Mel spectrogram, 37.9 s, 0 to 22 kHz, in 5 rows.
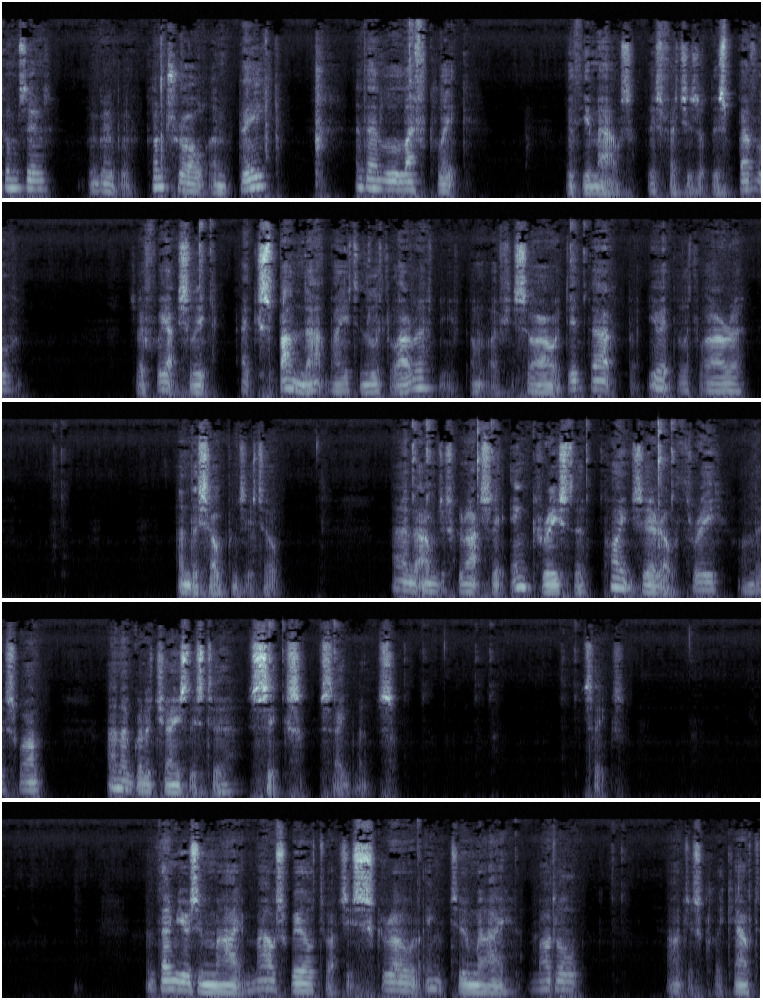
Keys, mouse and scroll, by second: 2.2 ctrl+b, 3.9 click, 9.4 click, 13.2 click, 15.5 click, 19.2 click, 21.6 click, 25.3 click, 25.8 click, 26.7 click, 27.4 click, 28.2 click, 29.5-30.5 scroll up 3, 30.9-31.3 scroll down 3, 31.3-31.6 scroll up 3, 31.9 middle click, 32.0 middle click, 32.5 middle click, 32.6 middle click, 33.1 middle click, 33.2 middle click, 35.2 middle click, 35.2-35.9 scroll, 36.3 click.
